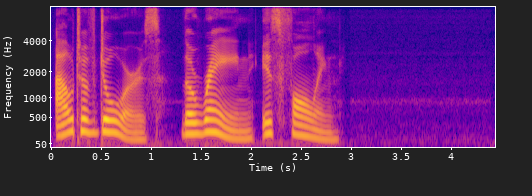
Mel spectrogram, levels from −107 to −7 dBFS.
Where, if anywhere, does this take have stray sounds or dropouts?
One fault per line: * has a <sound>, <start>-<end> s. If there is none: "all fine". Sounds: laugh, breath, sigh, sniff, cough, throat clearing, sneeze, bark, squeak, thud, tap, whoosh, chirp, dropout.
all fine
